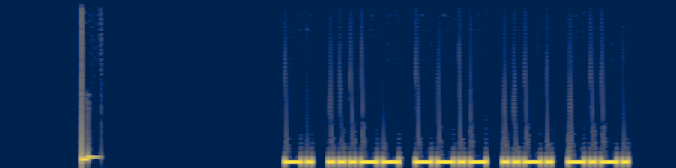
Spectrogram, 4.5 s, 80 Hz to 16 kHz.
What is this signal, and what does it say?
Morse code, heard as a keyed tone, about 33 wpm, 700 Hz. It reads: N3QFC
